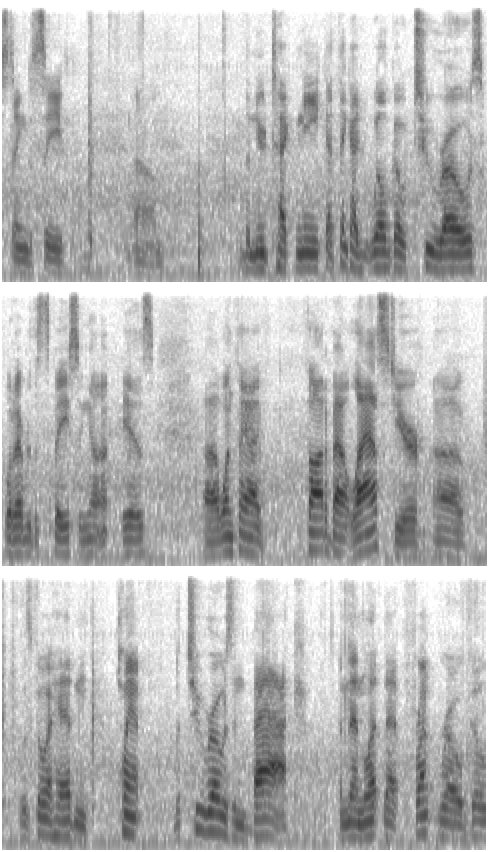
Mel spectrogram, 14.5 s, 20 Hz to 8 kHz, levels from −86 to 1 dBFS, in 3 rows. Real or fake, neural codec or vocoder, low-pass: real; none; 7.2 kHz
